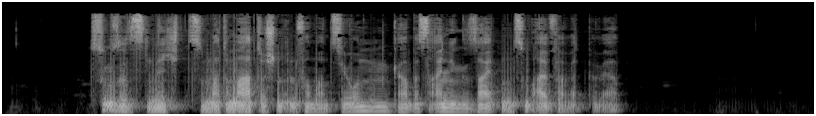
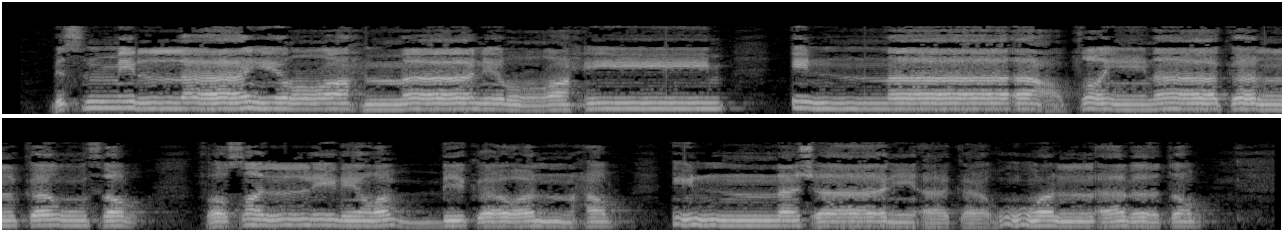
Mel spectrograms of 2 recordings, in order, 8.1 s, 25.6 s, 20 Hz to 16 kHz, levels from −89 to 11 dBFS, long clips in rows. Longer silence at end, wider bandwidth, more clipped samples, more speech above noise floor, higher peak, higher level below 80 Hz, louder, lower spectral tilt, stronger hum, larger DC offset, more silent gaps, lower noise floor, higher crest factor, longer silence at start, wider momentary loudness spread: first, 1.95 s vs 0.8 s; first, 11.5 kHz vs 8 kHz; neither; first, 56 dB vs 34 dB; first, -2 dBFS vs -8 dBFS; first, -48 dBFS vs -64 dBFS; about the same, -22 LUFS vs -24 LUFS; second, -3 dB/octave vs -5 dB/octave; neither; neither; neither; first, -80 dBFS vs -58 dBFS; first, 24 dB vs 16 dB; first, 0.9 s vs 0.5 s; first, 14 LU vs 10 LU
